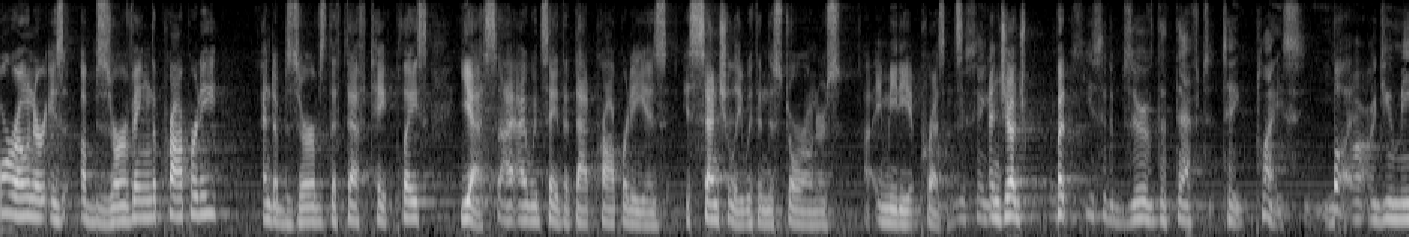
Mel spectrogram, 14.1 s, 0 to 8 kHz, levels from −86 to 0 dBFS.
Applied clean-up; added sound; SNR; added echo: none; none; none; none.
